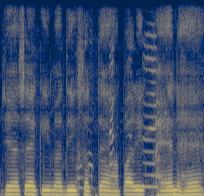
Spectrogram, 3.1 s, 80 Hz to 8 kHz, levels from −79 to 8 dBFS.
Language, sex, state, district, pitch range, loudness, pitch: Hindi, male, Madhya Pradesh, Bhopal, 160-165 Hz, -14 LUFS, 165 Hz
